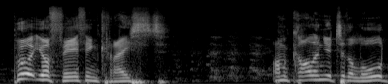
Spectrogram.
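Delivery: put-on Scottish accent, preaching style delivery. Imagining preaching a whole sermon, in a Scottish accent. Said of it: "preach an entire sermon just in a Scottish accent".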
